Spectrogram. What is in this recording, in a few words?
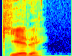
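he wants, Spanish, male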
